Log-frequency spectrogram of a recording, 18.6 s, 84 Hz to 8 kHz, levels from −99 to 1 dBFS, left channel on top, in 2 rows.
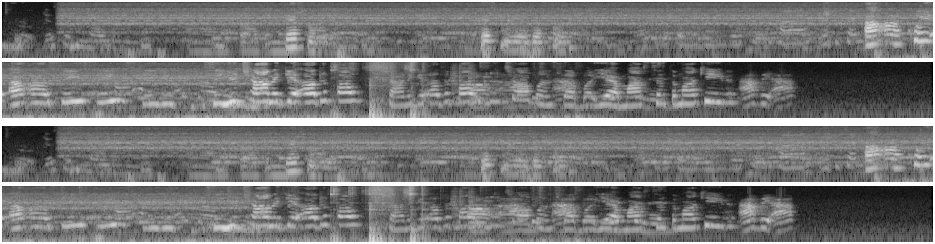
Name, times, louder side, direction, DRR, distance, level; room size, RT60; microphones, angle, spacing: voice 1, 0.0-4.1 4.4-4.9 5.1-8.9 10.2-11.9, left 1 dB, 5° left, 0.5 m, -44 dB
sound 1, 0.5-14.4, left 1 dB, 30° left, 0.9 m, -37 dB
sound 2, 2.1-11.5, right 3 dB, 65° right, 0.8 m, -44 dB
voice 2, 2.8-3.3 4.8-5.7 8.6-11.0 11.4-16.7, left 5 dB, 65° left, 0.5 m, -27 dB
sound 3, 8.8-15.4, right 1 dB, 85° right, 1.1 m, -30 dB
voice 3, 14.0-16.1 16.7-17.2, right 6 dB, 50° right, 0.4 m, -35 dB
2.6 x 2.5 x 2.2 m
head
